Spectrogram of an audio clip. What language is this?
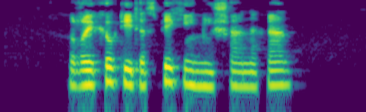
Central Kurdish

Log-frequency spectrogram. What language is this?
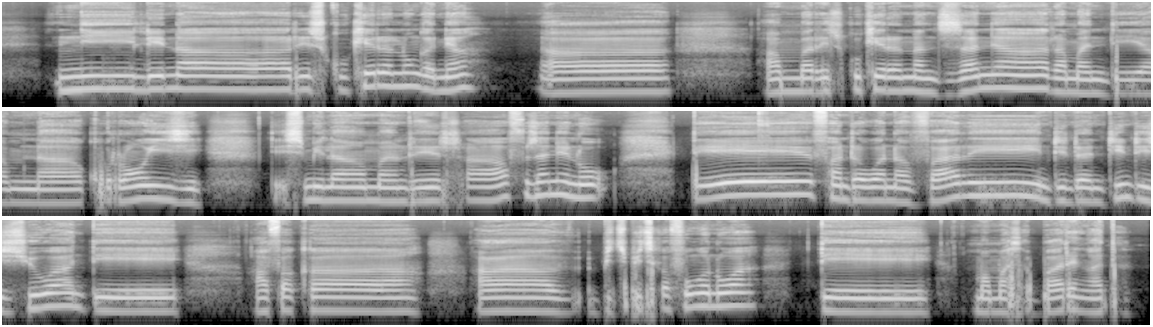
Southern Betsimisaraka Malagasy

